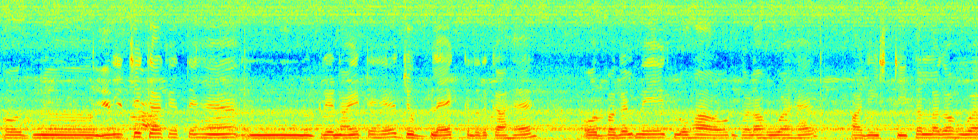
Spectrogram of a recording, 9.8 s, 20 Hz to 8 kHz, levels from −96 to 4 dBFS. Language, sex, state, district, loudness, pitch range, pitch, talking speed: Hindi, male, Madhya Pradesh, Katni, -14 LUFS, 160-185 Hz, 170 Hz, 165 wpm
